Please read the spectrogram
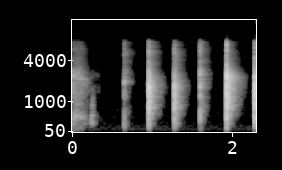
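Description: A single person clapping her hands slowly and evenly, about three claps a second. The first clap is faint and the claps grow louder.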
